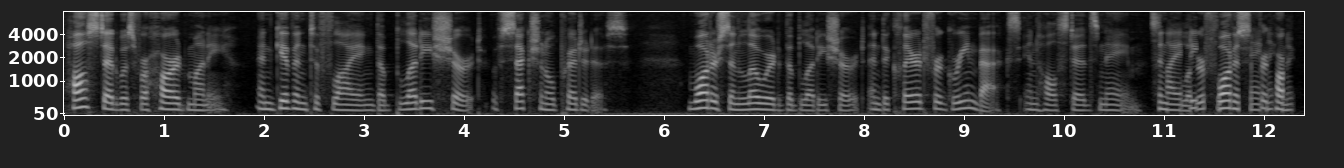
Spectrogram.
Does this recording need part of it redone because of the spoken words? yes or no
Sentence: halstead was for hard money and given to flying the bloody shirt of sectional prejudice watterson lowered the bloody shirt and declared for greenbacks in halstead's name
yes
